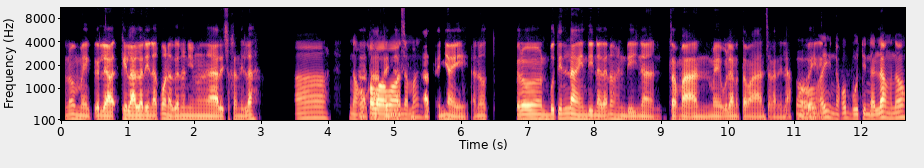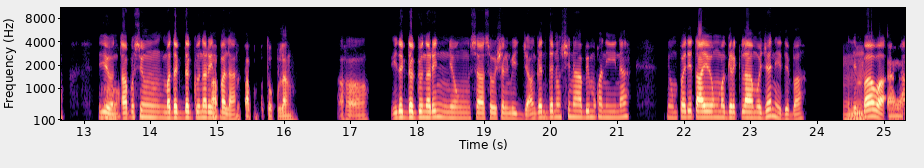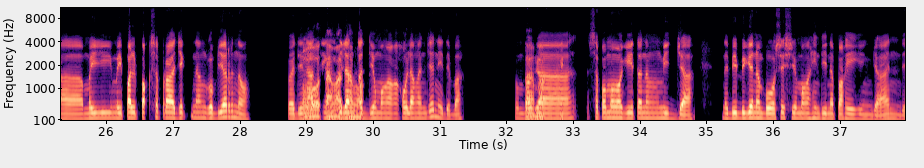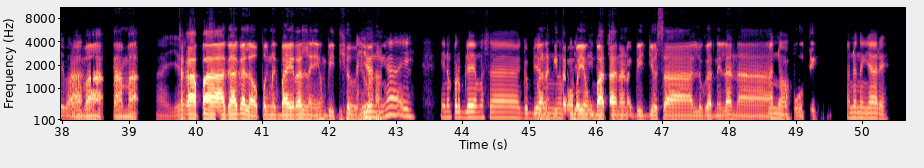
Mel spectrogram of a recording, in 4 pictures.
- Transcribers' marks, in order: laughing while speaking: "yung video 'di ba"
- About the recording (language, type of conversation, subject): Filipino, unstructured, Ano ang papel ng midya sa pagsubaybay sa pamahalaan?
